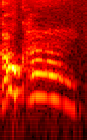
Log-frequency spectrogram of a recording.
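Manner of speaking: high, loud quick "Okay!" as she retreats; scolded kid calling okay; startled okay. Retold or imitated. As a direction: yelp a hasty agreement. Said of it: "I was like".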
